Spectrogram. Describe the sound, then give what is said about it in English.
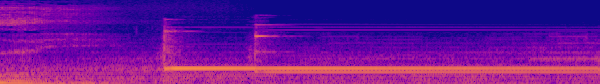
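A doorbell rings late at night with two clear chime strikes that ring on and hold, following a brief voice at the start. “that was the doorbell. Who could that be at this hour?”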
